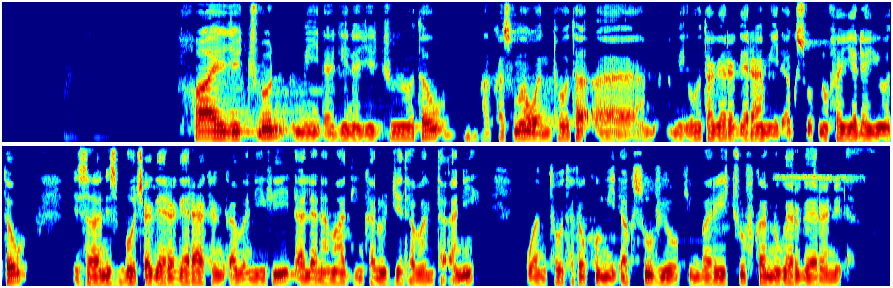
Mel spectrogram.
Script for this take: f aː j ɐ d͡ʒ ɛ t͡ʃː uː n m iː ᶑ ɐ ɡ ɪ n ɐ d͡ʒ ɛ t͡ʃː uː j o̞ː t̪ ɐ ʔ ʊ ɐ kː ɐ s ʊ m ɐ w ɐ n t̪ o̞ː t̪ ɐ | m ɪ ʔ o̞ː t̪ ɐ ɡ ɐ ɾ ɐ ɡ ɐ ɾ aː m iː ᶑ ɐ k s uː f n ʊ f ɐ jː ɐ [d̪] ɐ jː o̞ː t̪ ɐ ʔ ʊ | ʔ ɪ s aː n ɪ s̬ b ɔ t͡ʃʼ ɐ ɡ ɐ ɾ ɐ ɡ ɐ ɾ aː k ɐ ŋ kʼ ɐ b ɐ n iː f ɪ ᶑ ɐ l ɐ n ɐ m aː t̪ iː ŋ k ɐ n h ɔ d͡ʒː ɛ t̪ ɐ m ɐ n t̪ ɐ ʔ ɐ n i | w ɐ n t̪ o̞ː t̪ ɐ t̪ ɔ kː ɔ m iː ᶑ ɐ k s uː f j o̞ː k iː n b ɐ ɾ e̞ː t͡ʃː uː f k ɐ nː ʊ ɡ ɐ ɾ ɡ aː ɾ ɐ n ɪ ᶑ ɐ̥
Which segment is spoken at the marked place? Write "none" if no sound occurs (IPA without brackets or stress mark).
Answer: d̪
